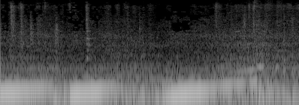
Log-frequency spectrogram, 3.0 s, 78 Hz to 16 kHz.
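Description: A Nissan R33 Skyline's engine revs repeatedly, rising and falling through several sweeps, loud and close, with the car's drivetrain whirring underneath.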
